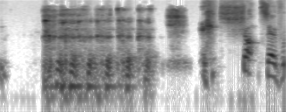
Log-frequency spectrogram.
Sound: laughs

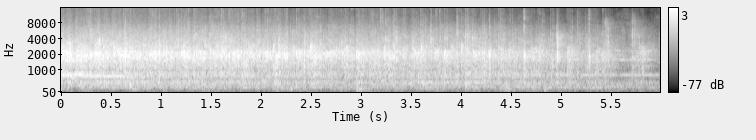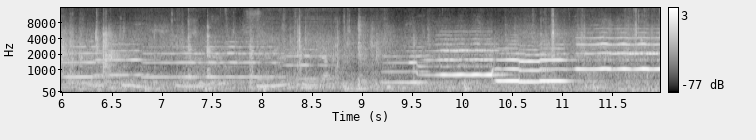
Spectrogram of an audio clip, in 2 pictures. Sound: cheers and applause

